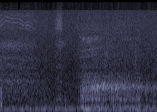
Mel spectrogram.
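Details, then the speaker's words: Adult man's snoring recorded by his wife, who said it was loud enough to wake her and went on and on. "I don't want to be a guy who snores well she taped me snoring I still can't believe this is me"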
